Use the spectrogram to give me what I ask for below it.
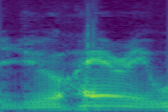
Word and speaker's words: Johari: One of the guys' first name was Joe, and the other guy's first name was Harry, so they just called it the Johari window. They spell it J-O-H-A-R-I, so it looks kind of weird, but it's interesting.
